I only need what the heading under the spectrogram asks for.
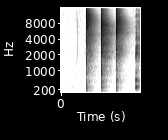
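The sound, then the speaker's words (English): Someone slaps their own buttocks four times: three loud, sharp smacks in a quick, even rhythm, then a slightly softer fourth after a brief pause. No one speaks. “You slapping your own ass there.”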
